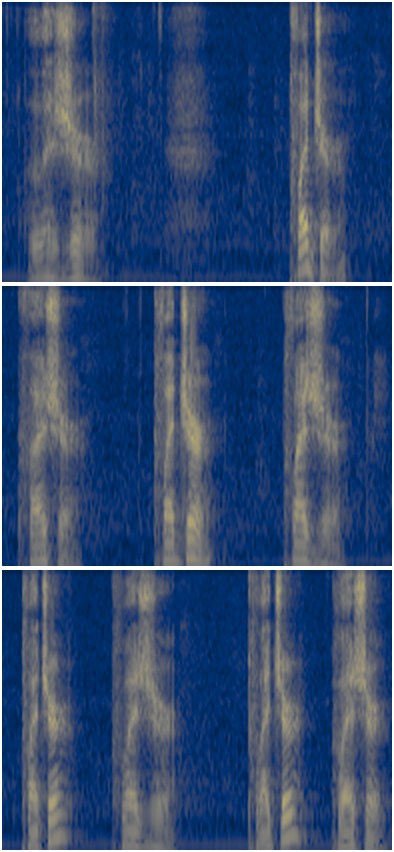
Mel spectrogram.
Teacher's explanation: you should be able to feel the vibration and the friction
